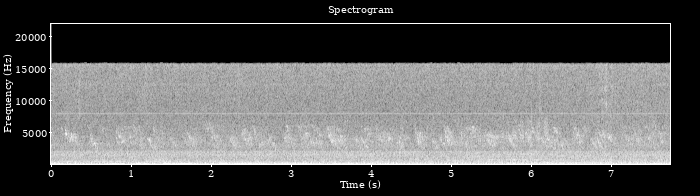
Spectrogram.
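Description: Small birds chirping continuously in short repeated notes, with several low thumps in the first few seconds.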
